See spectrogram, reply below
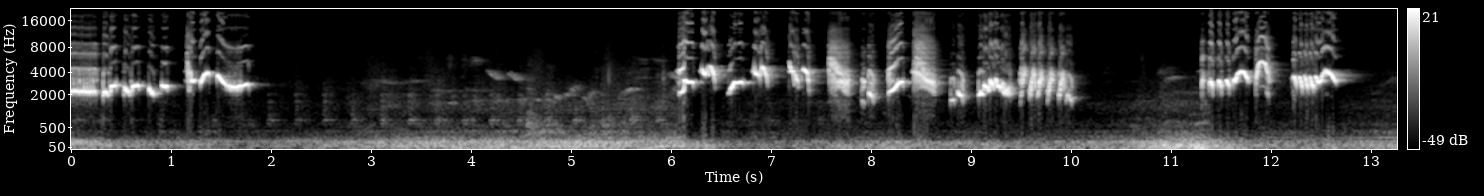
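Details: Orange-headed thrush, song used to make sluggish birds sing again: long runs of rapid varied notes, whistles mixed with harsh chirps, broken by a pause of several seconds.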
